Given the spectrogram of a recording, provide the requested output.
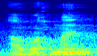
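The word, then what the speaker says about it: الرحمن: Okey, jadi cara baca dia Ar-Rahman, Rahman. Ha pedas Ha pedas ni paling banyak masalah, memang betul.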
